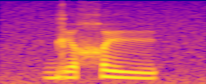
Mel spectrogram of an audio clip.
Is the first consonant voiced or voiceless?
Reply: voiced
